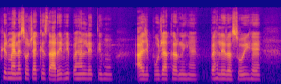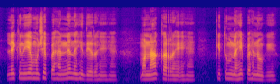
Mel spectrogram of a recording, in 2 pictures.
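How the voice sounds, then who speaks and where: A woman's voice: fairly low pitch, level tone, measured pace, pushed and bright, clean tone. A woman voicing a defiant young bride who complains and schemes against her husband. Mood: whining.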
